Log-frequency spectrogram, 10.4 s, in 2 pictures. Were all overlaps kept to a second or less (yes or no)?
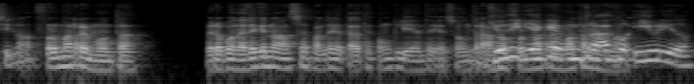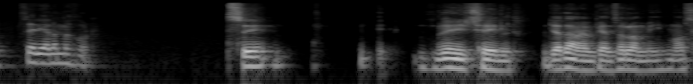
no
